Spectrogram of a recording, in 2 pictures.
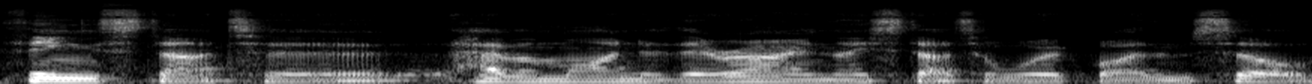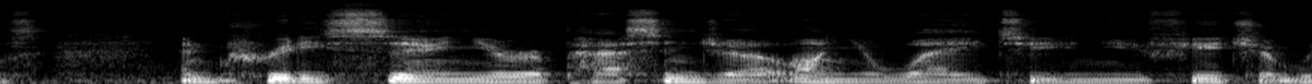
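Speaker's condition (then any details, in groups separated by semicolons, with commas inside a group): No condition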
